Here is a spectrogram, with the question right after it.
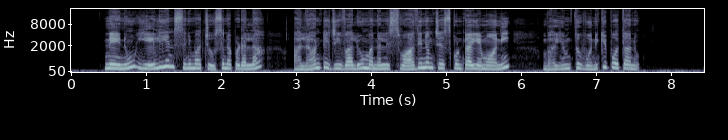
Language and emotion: Telugu, fearful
